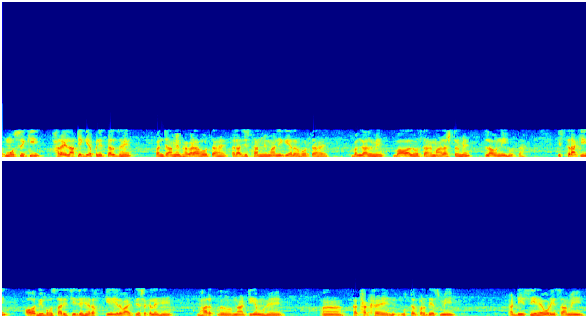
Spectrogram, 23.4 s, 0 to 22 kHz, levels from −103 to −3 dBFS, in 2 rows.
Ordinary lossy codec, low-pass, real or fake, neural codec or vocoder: AAC, 16 kbps; 7.2 kHz; real; none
